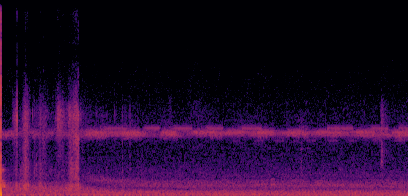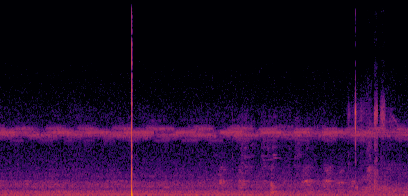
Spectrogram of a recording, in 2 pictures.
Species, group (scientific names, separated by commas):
Oecanthus pellucens, Orthoptera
